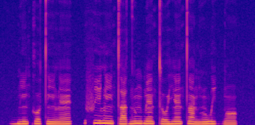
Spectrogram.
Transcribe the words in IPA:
ɡ͡bĩ˨ko˧tĩ˨lɛ̃˨˦ | fi˦lĩ˦˨ ta˨˦dũ˦ɡ͡bɛ̃˦˨ to˧jɛ̃˦ tã˦˨ɡũ˨˦ wi˦ɡ͡bɔ̃˧

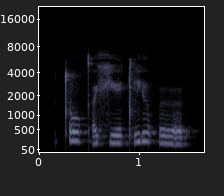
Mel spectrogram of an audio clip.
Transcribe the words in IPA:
tʼokʼɐ xʲetʼiɾʲo ʔɵ

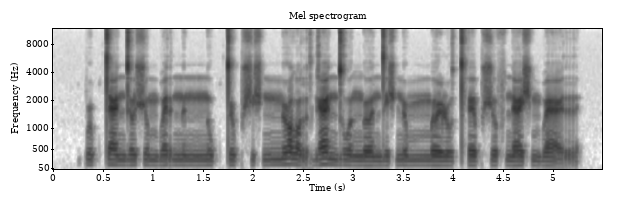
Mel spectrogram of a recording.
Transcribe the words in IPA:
pə˞ptændœʃœ mbærnənːop tə˞pʃəʃ nːə˞lˠor ɡæ ndoɐ̯ ŋœɐ̯ndɛʃ nə˞mːœɐ̯ɭo tʰɛp ʃœfnæʃ mbær

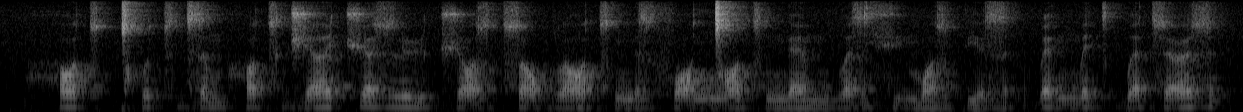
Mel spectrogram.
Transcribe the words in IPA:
hɔt͡s ǀʰut͡sd͡zəmhɔt͡sd͡ʒɜ t͡ʃœzly t͡ʃɔzt͡sɔblɔt͡s ŋəzfɔŋ͡ǀɔt͡s ŋɛm bɜzfʲœmɔzpʲəz | ɓɛŋ͡met͡sɡ͡bɜt͡sœz

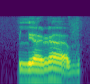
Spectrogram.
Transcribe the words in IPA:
lʲɜɭɜːv

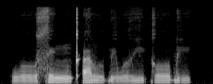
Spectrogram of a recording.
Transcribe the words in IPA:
woː˨se˦ ŋũ˨kʼa˦βu˨ ɓɪ˨ wʊ˨ɣi˦ koː˦ɓi˦

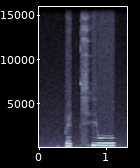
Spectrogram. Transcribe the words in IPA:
pe˨k̚t͡sʰju˧

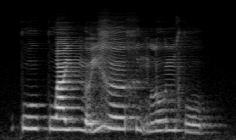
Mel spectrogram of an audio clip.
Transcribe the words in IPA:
kwu˧kwa˧j ŋə̰˧˥j ɣəː˧xɨ̰˧˨ŋ lu˧nkwu˨˩p̚

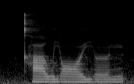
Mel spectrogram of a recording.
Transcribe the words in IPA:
kʰaː˧w jɔː˨jɵ˨˧n

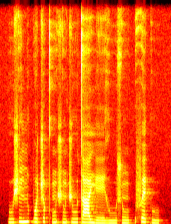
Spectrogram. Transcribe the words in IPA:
u˨ʃĩ˦ ɲu˦bɔ˦˨t͡ʃɔ˦ kʼũ˦ ʃũ˦˨t͡ʃuː˦taː˦ jeː˨ɣuː˨sũ˦ | fɛ˦ku˨

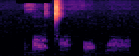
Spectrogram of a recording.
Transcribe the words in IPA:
ðˤɑǀɑ̃ hɔmbɑ̃

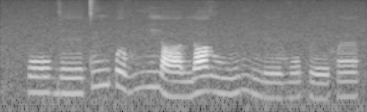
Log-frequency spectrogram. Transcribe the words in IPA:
poː˨ɡeː˨tĩ˦ŋpə˦˨ viː˦jaː˨lja˦ɣu˧ ŋi˦˨ ŋeː˨vo˨˦peː˨fɛ̃˦

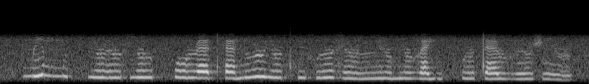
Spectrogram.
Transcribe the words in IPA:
memːɯpːyɹøɹ xiɹɯpːoɹæ t̪ʰæn̪ɯɹyɹt̪ʰy fɯɹzøɹ lːyɹmiɹvæ jipːɯɹtæɹ vøɹʃeɹ

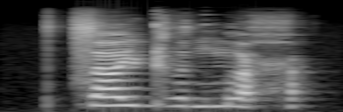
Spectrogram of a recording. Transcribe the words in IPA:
t͡sajɖʱədməħ

